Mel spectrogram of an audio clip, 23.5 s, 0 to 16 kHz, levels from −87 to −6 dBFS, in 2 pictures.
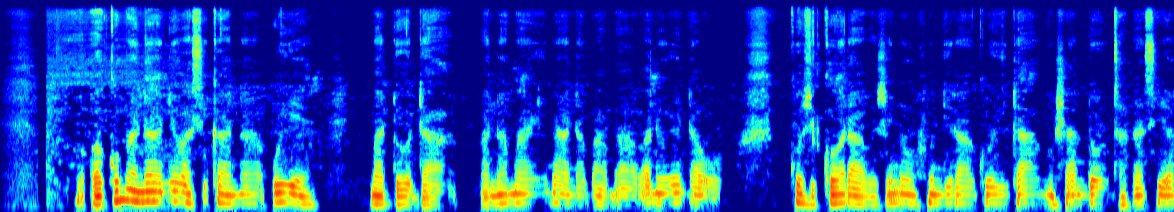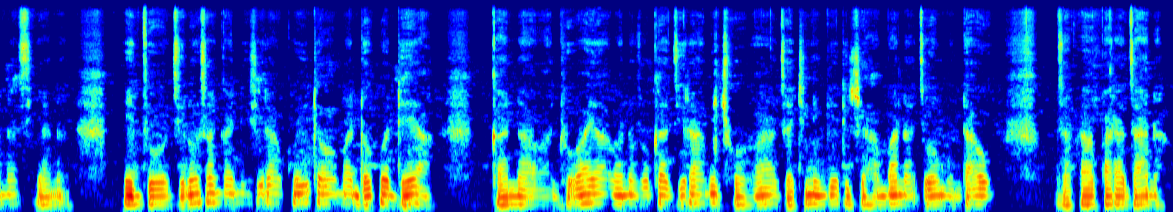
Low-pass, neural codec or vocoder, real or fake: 14.4 kHz; none; real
